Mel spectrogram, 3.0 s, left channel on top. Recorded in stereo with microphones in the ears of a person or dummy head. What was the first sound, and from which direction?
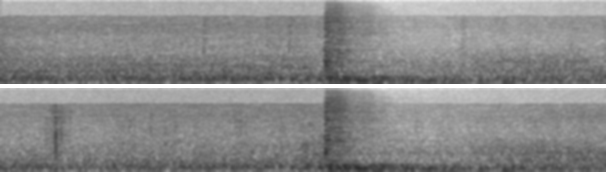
An explosion, centre (ahead or behind).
